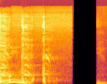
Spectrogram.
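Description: Rock intro music dies away, then a short man's throat-clearing sound and a single click, followed by dead silence.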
